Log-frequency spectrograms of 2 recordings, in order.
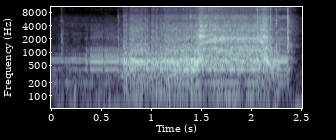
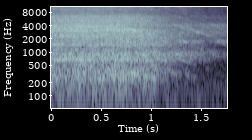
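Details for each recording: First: Dirty, greasy Bolde Super Mix Turbo hand mixer on 220 V runs in two bursts with a harsh, gritty whine; technician suspects a damaged coil before disassembly; finding is burnt armature, worn brushes and gearbox. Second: Bolde Super Mix Turbo mixer after motor and gearbox repair, 220 V, turbo test: smooth even high-pitched whir at full speed winding down cleanly; normal motor run.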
